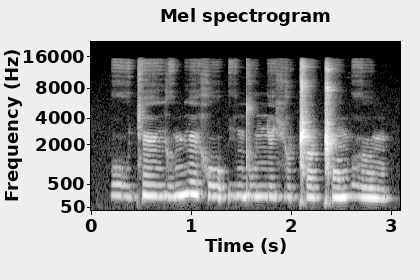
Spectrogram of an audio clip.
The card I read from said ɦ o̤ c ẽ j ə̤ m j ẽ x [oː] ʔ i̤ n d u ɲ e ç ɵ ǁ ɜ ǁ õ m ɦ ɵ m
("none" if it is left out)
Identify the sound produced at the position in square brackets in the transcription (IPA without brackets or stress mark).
o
